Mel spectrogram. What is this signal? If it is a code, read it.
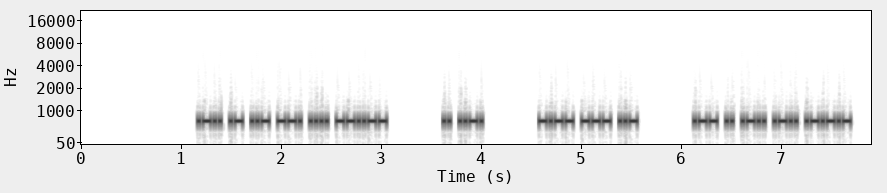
Morse code, heard as a keyed tone, about 46 wpm, 700 Hz. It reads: LAUGH, IF YOU WILL.
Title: 3x Word-Spacing - Sentences from Top 500 Words - 45wpm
